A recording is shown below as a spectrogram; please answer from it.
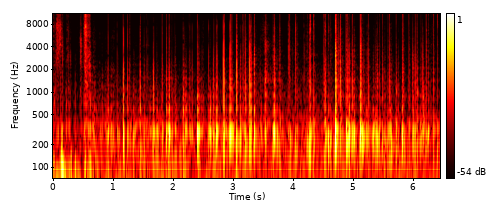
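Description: Long nails tap and scratch the front cardstock cover of a paperback copy of The Secret History, making a dense run of quick, dry clicks and scratchy crackles. The taps are short and bright with no ring, over a low hum around 300 Hz.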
